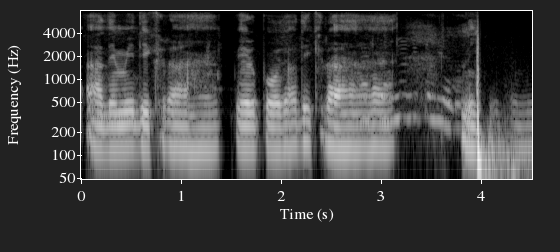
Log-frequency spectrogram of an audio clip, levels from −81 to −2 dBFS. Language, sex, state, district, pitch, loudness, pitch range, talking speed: Hindi, male, Bihar, Patna, 120 Hz, -26 LUFS, 120-130 Hz, 120 wpm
